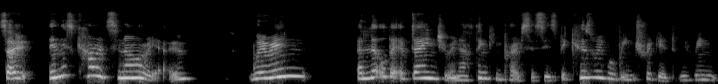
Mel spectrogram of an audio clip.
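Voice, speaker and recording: A woman talks at a fairly quick pace. Her pitch makes very wide swings. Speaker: money mindset coach. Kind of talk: online workshop presentation. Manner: fast.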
